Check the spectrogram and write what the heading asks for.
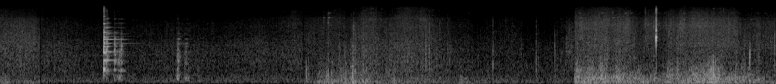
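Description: A Trangia cook set's frying-pan lid is set down on the aluminium pot with a sharp metallic clink that rings briefly, about a second in. Rustling and handling noises follow as food is laid out, with another sharp click near the end.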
